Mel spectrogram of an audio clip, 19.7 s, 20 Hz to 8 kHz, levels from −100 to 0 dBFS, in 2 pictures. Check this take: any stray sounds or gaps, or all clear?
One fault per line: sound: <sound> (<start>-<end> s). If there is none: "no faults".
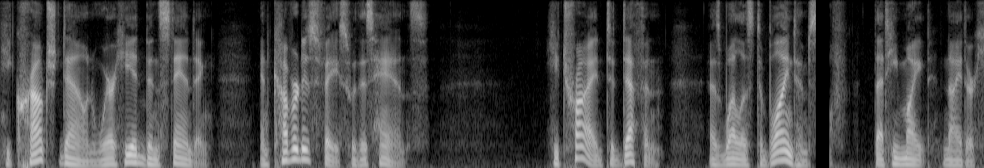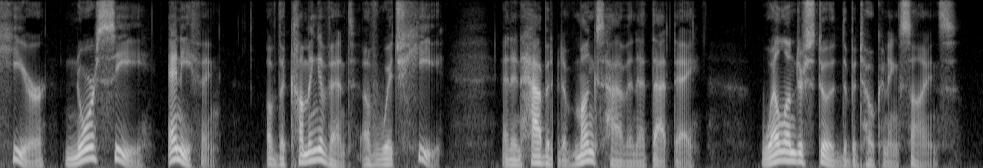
sound: dropout (8.2-8.3 s)
sound: dropout (15.4-15.4 s)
